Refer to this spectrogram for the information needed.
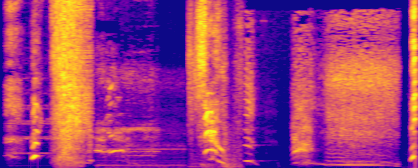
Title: Random cartoon sneezes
